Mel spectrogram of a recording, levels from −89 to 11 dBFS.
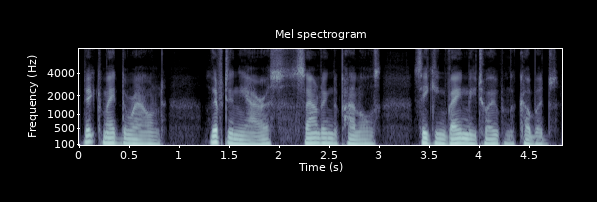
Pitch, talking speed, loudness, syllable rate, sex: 105 Hz, 200 wpm, -19 LUFS, 6.0 syllables/s, male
